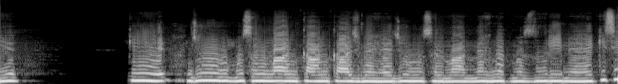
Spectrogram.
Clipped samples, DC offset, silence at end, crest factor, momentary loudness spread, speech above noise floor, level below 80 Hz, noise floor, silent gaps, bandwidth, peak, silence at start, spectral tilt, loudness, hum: under 0.1%; under 0.1%; 0 s; 6 dB; 4 LU; 57 dB; -52 dBFS; -67 dBFS; none; 13 kHz; -4 dBFS; 0 s; -6.5 dB/octave; -11 LUFS; none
